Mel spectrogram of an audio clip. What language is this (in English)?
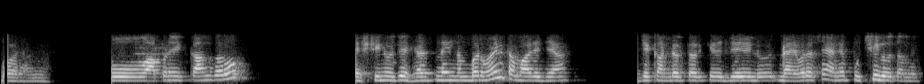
Gujarati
